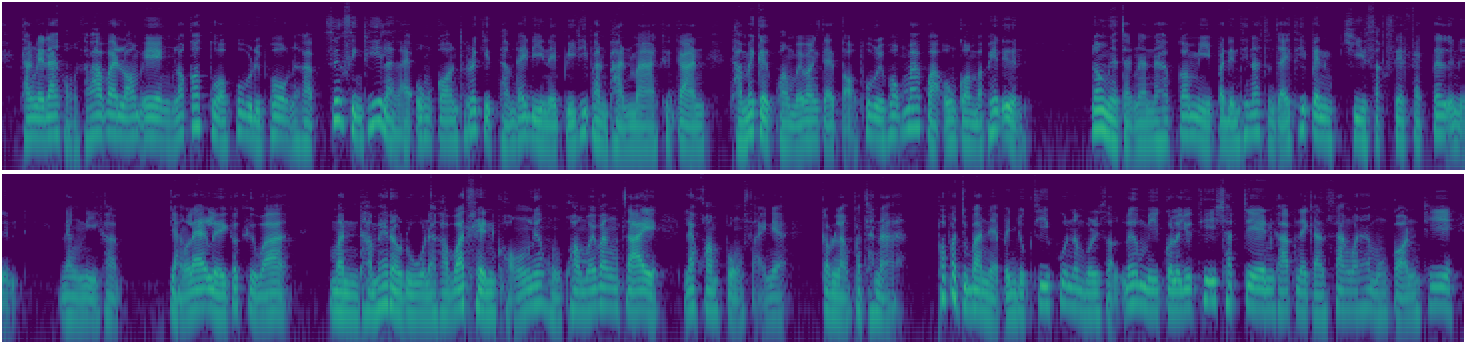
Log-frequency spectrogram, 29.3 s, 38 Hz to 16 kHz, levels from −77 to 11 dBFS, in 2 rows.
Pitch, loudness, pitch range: 115 Hz, -29 LUFS, 105-130 Hz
